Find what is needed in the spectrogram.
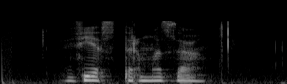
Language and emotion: Russian, neutral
